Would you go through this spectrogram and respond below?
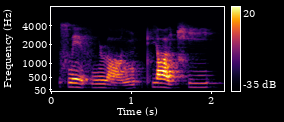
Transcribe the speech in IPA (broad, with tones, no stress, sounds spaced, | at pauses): s w e˥˩ ɪ̯ f u˥ ɻ ɑ˧˥ ŋ | pʰ j ɑ˥˩ ʊ̯ t͡ɕʰ i˥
